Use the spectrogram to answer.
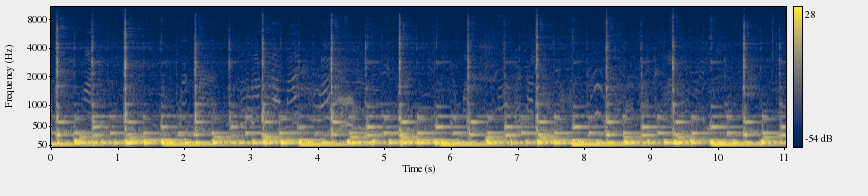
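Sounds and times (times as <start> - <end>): gamelan music: 0.0 - 11.0.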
